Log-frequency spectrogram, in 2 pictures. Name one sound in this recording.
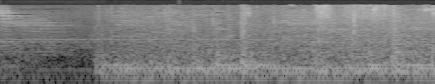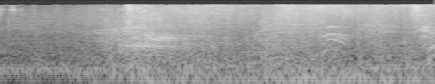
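Loud game battle sounds rumble and clash.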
